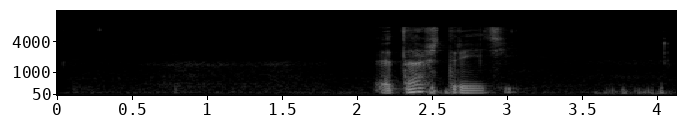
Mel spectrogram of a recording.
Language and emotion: Russian, neutral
